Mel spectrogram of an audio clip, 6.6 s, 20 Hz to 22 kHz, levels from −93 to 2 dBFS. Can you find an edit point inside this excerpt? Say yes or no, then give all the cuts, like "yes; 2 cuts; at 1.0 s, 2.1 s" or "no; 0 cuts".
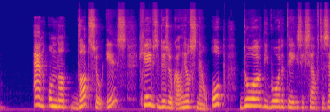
no; 0 cuts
